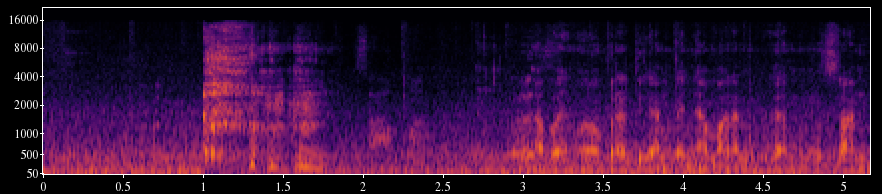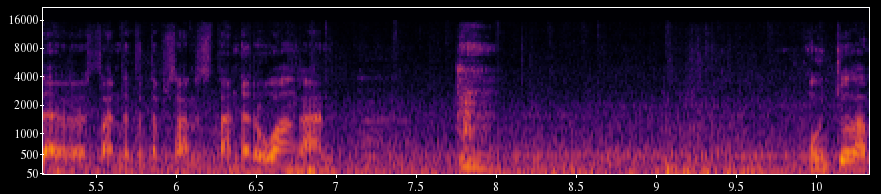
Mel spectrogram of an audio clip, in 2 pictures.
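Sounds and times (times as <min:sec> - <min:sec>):
low hum: 0:00.0 - 0:10.3
person coughing: 0:01.0 - 0:01.9, 0:07.7 - 0:08.1
speech: 0:01.6 - 0:08.0, 0:10.0 - 0:10.3.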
